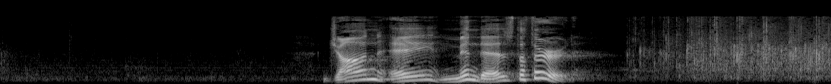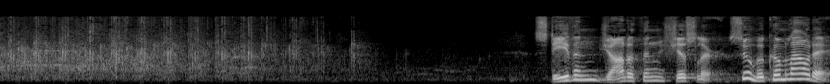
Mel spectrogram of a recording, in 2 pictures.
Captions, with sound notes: John A. Mendez III. (audience cheering) Stephen Jonathon Shisler, summa cum laude.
